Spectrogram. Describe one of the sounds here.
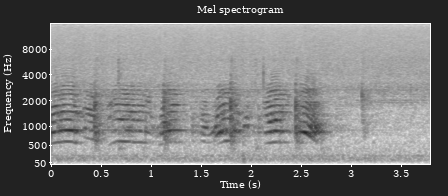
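An old phonograph plays a thin, tinny recording.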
